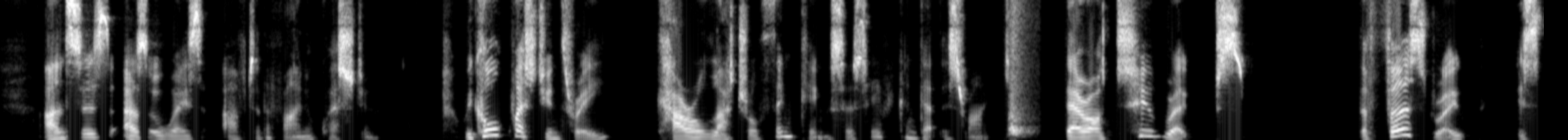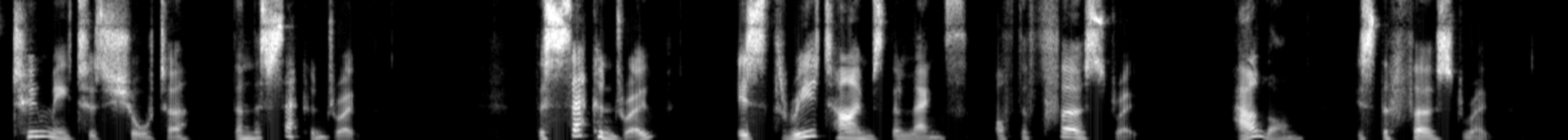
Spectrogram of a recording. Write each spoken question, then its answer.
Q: How long is the first rope?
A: And the answer is the first rope is 1 meter long.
